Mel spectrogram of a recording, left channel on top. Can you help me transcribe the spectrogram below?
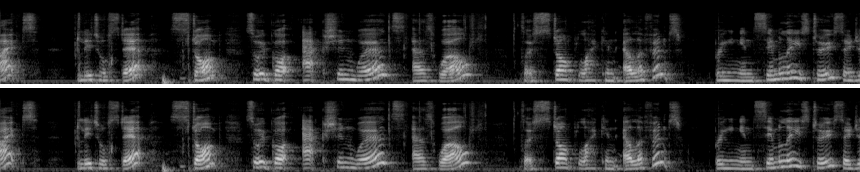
little step, stomp. So we've got action words as well. So stomp like an elephant, bringing in similes too. So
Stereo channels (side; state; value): both; normal; correlation 0.35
